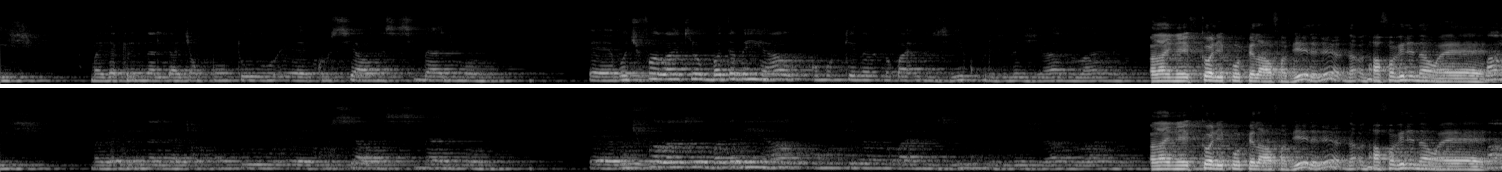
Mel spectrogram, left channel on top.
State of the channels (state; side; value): normal; both; correlation 0.85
